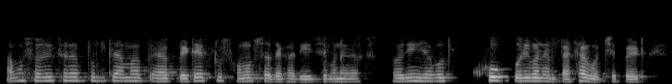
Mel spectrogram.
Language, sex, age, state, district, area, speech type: Bengali, male, 18-30, West Bengal, Purulia, urban, conversation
